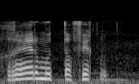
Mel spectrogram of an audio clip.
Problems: constant background noise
